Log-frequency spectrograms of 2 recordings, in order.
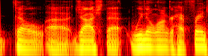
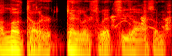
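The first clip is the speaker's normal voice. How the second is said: low, soft big-man voice with swinging pitch; 4 semitones lower, 5 dB quieter than usual. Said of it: "get that sling blade voice going".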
